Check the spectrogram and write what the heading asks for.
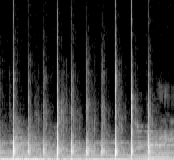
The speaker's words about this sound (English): Clap your hands if you love the Lord and love His Word. Hallelujah.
